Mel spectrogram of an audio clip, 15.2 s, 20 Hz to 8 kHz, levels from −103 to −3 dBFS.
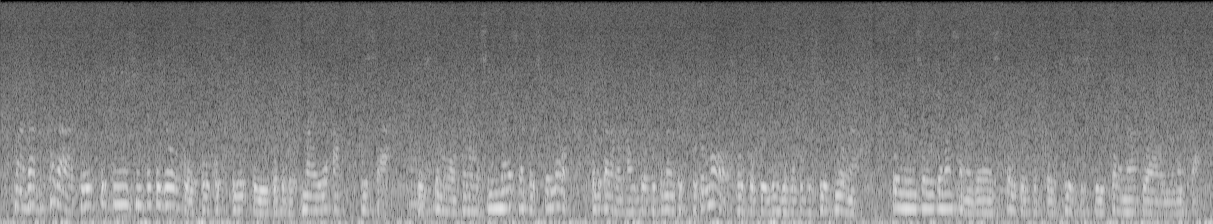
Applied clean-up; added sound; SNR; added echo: none; Stream; 5 dB; reverberation time 0.4 s.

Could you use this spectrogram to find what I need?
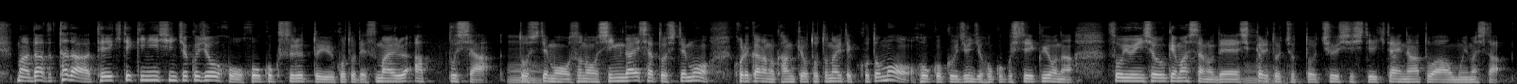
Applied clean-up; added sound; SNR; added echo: none; none; none; none.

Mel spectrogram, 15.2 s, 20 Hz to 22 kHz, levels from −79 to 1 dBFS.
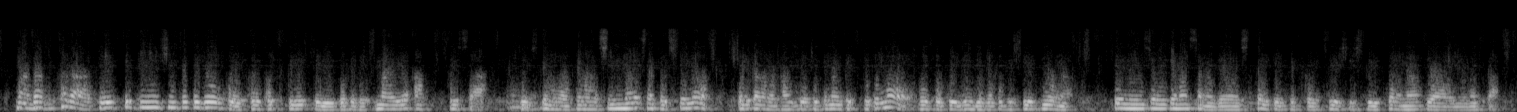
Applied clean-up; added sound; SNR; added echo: neural separator model SepFormer DNS4.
